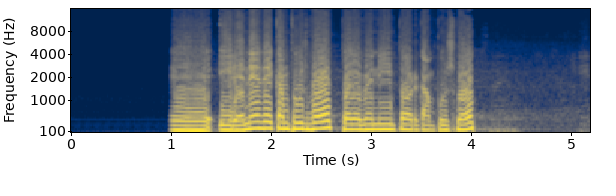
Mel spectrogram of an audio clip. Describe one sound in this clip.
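A young man speaks loudly into a microphone.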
